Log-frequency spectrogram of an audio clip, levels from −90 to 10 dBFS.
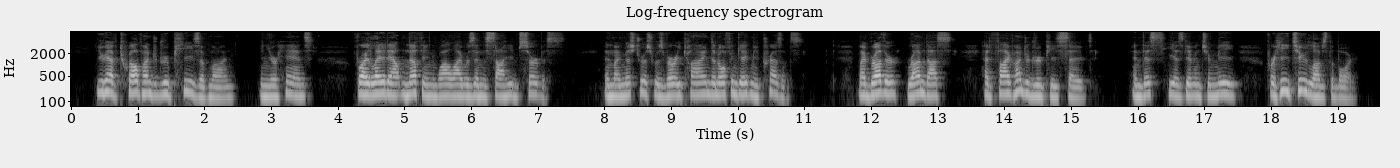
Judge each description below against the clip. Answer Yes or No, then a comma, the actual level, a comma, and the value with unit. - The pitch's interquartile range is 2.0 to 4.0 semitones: Yes, average, 2.9 semitones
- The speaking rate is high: No, average, 165 wpm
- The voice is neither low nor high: Yes, medium, 155 Hz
